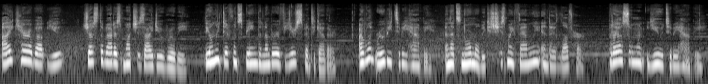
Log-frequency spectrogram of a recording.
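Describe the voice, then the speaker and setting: A woman playing an earnest, affectionate teenage girl in an audiobook, speaking sincerely in halting, casual phrases. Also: a little high, darkish tone, faint music behind, natural voice. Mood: earnest, tender. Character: earnest, affectionate teenage girl fighter, supportive best friend. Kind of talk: audiobook fan fiction dialogue.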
